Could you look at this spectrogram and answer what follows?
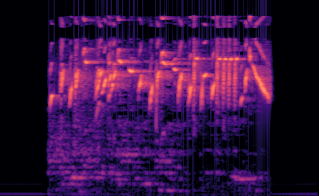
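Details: European goldfinch delivering a single continuous phrase of the 'plak mine' song, given as faultless: quick liquid twitters, buzzy trills and sliding notes for about two seconds, ending on a drawn-out descending note.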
